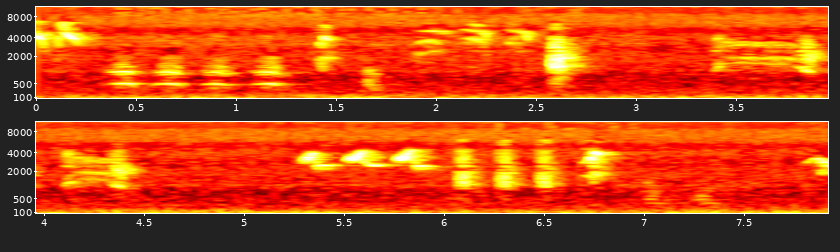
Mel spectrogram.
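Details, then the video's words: Female mynah bird making different sounds, captured with an iPhone XS Max: quick repeated clicking notes, a hard squawk, paired buzzy calls, then bright high chirps in rapid succession, with constant low rumble behind. "Mynah bird making different sounds"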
